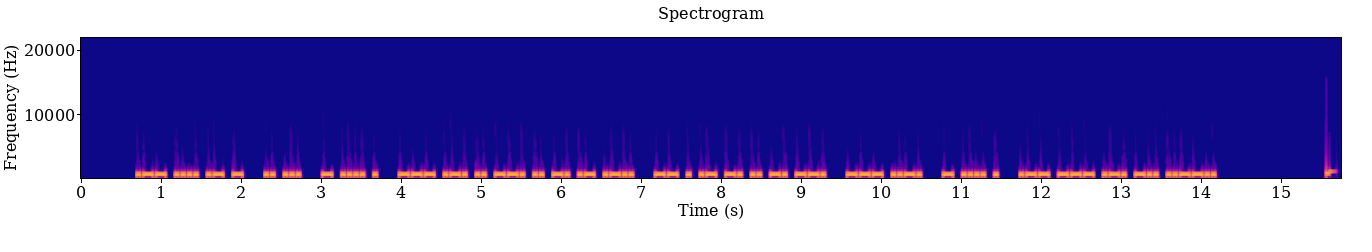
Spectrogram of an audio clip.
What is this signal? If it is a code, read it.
Morse code, heard as a keyed tone, about 30 wpm, 700 Hz. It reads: WHAT IS THE ORIGINAL MEANING OF THE WORD?
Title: Sentences from Top 1000 Words - Review Part 6 - 30wpm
